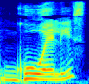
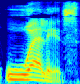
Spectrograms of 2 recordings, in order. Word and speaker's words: wellies: Recordad que esa W se pronuncia como una U, nada de wellies, decimos wellies.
